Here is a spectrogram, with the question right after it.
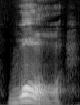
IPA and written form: wɔː (War)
